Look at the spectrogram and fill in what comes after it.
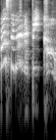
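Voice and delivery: very high, squeaky little cartoon character voice. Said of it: "but with a Toad voice".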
